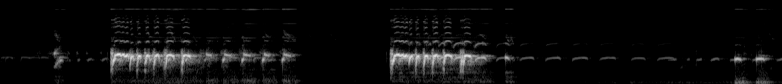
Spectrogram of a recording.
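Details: Strong-voiced local zebra dove singing, used as a lure to draw an answering dove. Two loud phrases of rapid pulsed cooing each tail off into soft, spaced single notes. A brief low thump sounds near the end.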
